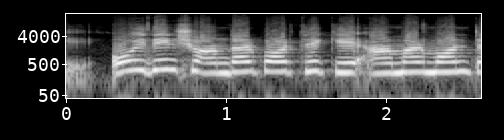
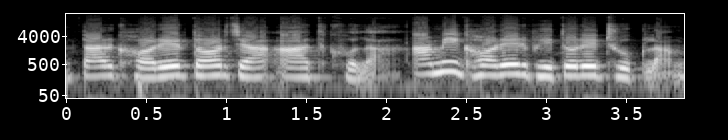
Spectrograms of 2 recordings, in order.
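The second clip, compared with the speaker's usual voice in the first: plain reading voice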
